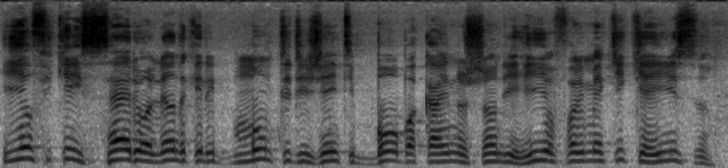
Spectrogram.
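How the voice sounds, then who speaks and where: A man in his thirties giving a humorous church testimony, telling his story with animated comic quotes of the people in it. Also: high voice, brisk. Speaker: testimony speaker. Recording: 1990s.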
